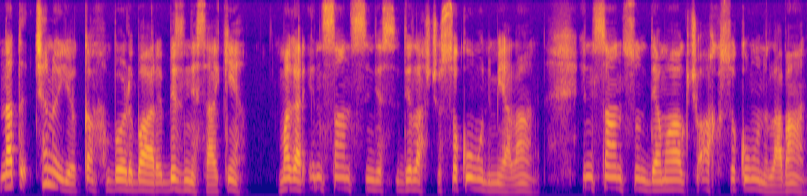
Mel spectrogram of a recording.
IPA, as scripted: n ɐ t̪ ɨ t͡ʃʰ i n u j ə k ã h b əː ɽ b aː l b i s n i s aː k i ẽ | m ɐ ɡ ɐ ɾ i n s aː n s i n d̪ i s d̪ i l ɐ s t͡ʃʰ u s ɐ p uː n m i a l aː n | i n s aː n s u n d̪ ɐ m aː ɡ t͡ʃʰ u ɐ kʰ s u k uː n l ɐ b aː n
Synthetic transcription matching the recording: n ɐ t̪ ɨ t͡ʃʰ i n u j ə k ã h b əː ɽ b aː ɾ b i z n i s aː k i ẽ | m ɐ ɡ ɐ ɾ i n s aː n s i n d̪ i s d̪ i l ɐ s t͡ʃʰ u s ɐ k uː n m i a l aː n | i n s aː n s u n d̪ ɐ m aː ɡ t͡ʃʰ u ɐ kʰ s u k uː n l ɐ b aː n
